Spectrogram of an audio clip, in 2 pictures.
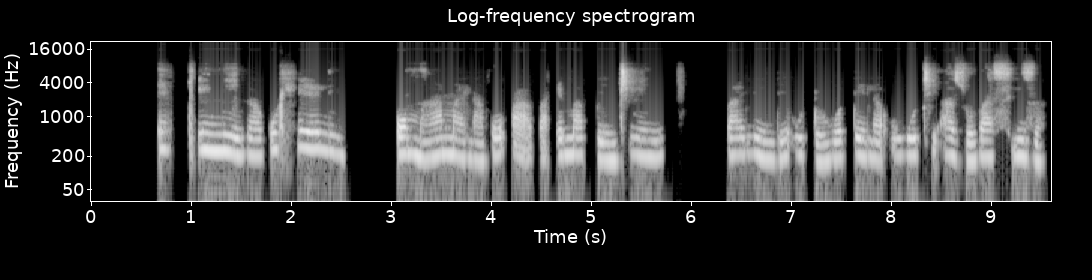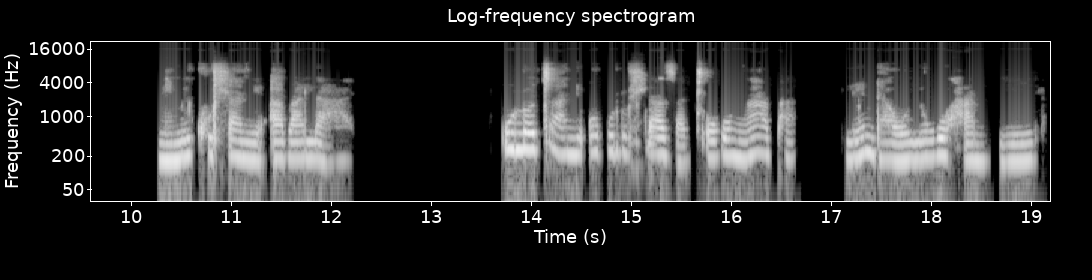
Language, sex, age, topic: North Ndebele, female, 18-24, health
